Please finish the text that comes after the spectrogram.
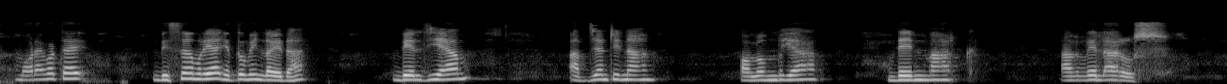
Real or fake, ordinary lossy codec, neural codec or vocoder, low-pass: fake; MP3, 32 kbps; codec, 16 kHz, 0.8 kbps, ZipCodec; 7.2 kHz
